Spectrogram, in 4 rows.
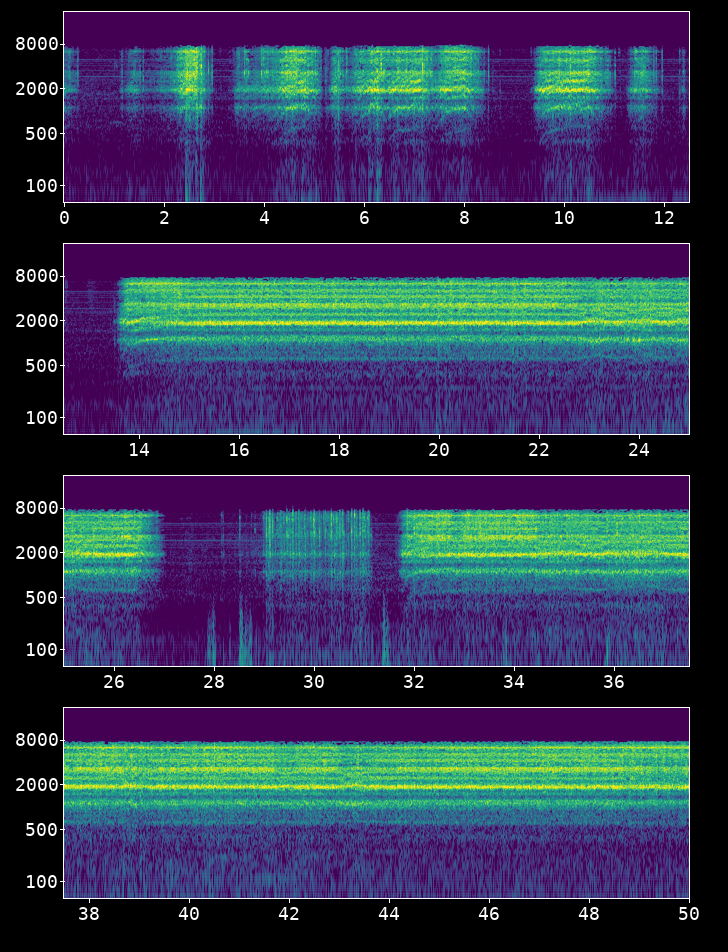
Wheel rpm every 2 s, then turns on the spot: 10, 10, 70, 100, 40, 50, 20, 150, 160, 160, 160, 160, 160, 60, 10, 20, 150, 160, 160, 160, 160, 160, 160, 160, 160.
28-30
